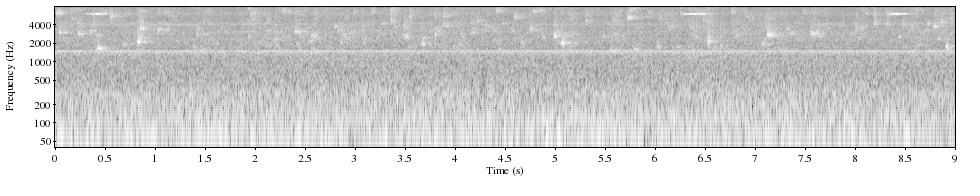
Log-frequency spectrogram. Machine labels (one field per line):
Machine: pump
